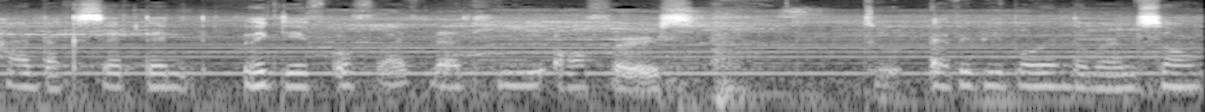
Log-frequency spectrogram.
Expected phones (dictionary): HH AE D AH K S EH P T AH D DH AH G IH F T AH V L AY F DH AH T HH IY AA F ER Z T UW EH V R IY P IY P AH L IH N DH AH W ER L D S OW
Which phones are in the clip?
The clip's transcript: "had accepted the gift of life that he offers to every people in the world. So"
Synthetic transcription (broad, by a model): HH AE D AH K S EH P T AH D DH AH G IH F T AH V W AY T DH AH T HH IY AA F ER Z T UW EH V R IY P IY P AH L IH N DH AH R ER N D S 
